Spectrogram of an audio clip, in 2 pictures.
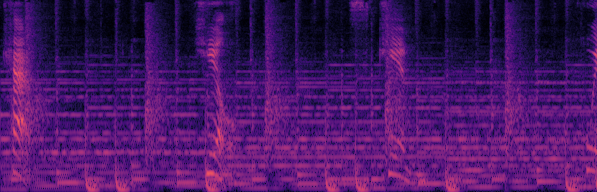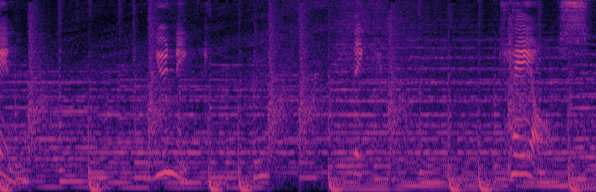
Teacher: voiceless stop made with the back of the tongue on a soft palate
